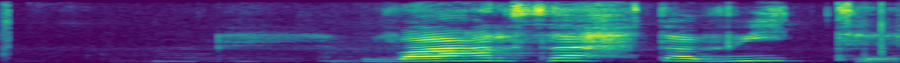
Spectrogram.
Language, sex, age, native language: Icelandic, male, 9, Icelandic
